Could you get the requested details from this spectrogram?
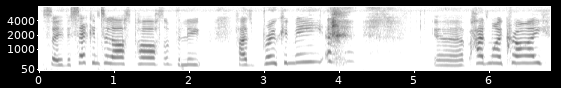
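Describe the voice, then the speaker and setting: Woman, high voice, video diary, blocked nose, tired and jokey. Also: slow, fairly bright tone. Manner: tired, joking, chatty. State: congested nose, worn out. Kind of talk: video diary from a cycling trip.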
